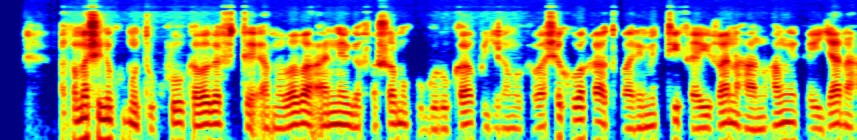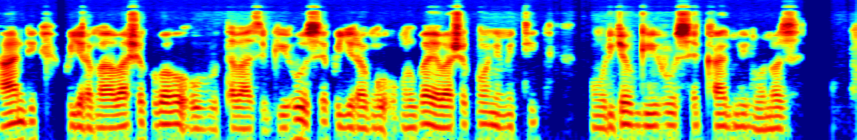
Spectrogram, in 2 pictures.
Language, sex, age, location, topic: Kinyarwanda, male, 18-24, Kigali, health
